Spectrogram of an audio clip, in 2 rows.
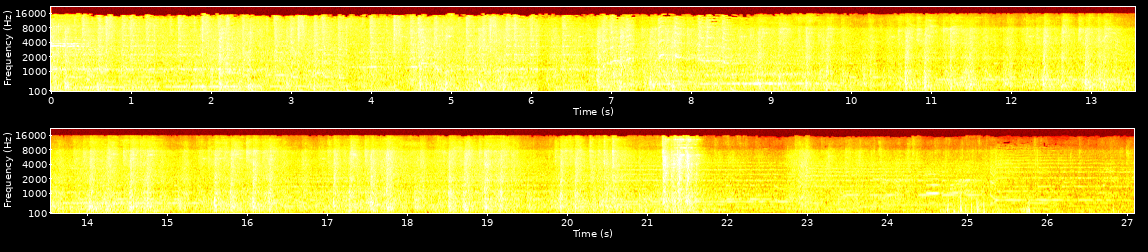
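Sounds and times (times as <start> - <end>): train wheels clattering over rail joints: 4.3 - 21.9.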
